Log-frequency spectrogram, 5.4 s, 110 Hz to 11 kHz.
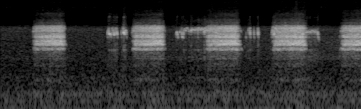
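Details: Before dawn on April 27, 2014, at 4:49 a.m., two owls at a hideout trade rough hissing rasps, some long, some clipped short and overlapping, irregularly spaced over a faint low rumble.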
